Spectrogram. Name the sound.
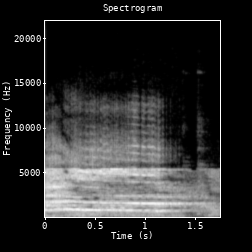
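rooster crowing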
